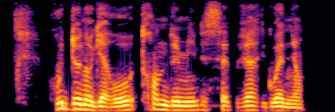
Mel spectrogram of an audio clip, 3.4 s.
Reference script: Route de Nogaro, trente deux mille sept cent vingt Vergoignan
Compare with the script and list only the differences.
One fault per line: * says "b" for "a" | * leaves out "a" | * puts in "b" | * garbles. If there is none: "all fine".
* leaves out "cent vingt"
